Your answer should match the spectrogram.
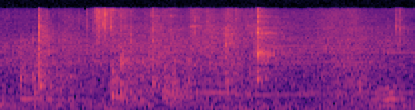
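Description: A handheld water spray bottle: a few faint, sharp trigger clicks spaced about half a second to a second apart, over low room tone.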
